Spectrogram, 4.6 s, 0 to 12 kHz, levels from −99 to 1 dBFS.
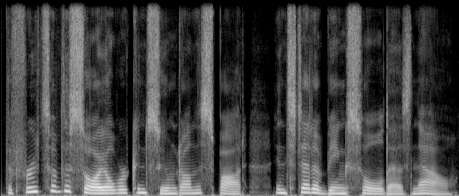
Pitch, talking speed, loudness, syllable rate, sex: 190 Hz, 210 wpm, -18 LUFS, 4.8 syllables/s, female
